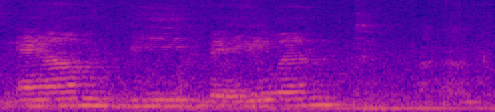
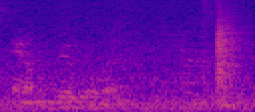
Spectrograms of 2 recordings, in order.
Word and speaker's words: ambivalent: anyone heard it before did anyone read it and think it might be pronounced am be valent if you were going to sound it out it looks like it might be pronounced and right but the ambivalent it's pronounced ambivalent okay so here's the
